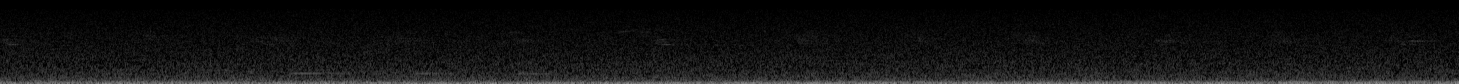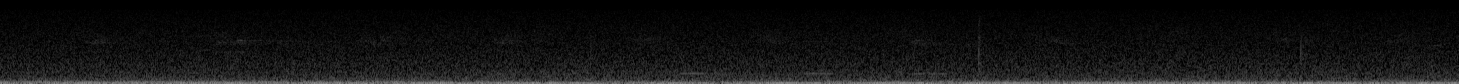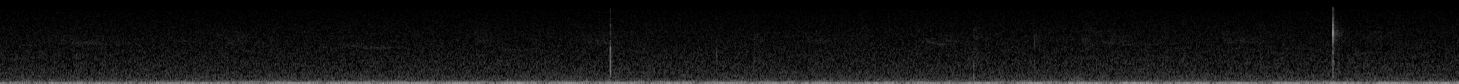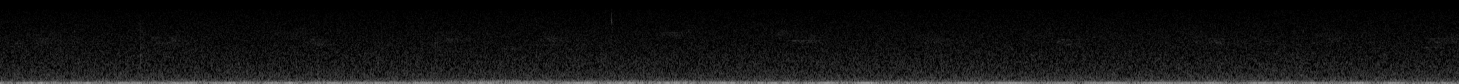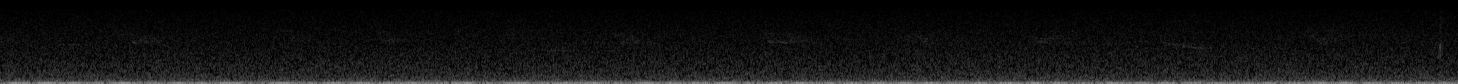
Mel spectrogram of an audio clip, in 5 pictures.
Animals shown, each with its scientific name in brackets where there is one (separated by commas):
Red-eyed Vireo (Vireo olivaceus), Mourning Dove (Zenaida macroura)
